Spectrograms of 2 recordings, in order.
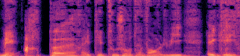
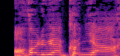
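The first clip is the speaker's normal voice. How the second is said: very high-pitched, shrill shout; 10 semitones higher than usual. Harry, passing near Coate, calls out to him, shouting. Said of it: "cria Harry".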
